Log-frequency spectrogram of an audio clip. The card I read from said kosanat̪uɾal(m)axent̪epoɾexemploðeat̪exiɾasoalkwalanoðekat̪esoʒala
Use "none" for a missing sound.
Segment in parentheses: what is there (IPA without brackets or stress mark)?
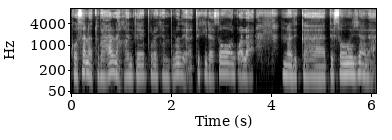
n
